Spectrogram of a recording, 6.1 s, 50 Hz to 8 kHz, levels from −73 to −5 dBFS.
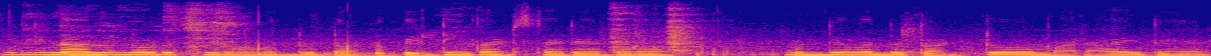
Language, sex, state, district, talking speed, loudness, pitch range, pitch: Kannada, female, Karnataka, Raichur, 150 wpm, -17 LUFS, 235-250 Hz, 240 Hz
